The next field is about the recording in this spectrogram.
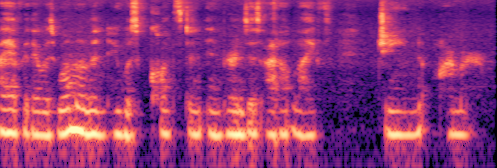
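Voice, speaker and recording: Soft-spoken, a woman talks at a moderate pace in a monotone, flat intonation. Her medium-pitched voice has a dark, mellow tone and is somewhat breathy. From Ireland. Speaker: ASMR creator. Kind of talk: ASMR soft-spoken chat.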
